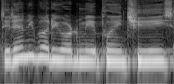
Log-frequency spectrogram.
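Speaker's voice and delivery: really bad put-on little-kid voice. Speaker recalls Kevin's pizza scene in Home Alone, bad Kevin McCallister impression. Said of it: "really, really bad impression".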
